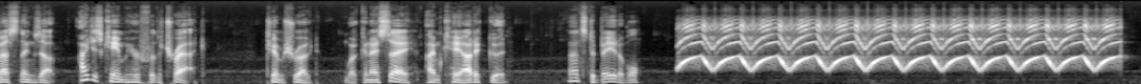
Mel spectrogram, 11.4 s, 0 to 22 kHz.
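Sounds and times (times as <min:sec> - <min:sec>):
speech: 0:00.0 - 0:06.5
police siren wailing in a fast yelp: 0:06.8 - 0:11.4.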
